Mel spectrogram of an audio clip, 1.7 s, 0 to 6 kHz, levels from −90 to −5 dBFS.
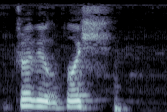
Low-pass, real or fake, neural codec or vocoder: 5.4 kHz; real; none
